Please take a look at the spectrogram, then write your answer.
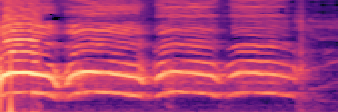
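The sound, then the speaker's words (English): A loud seagull call: a series of harsh, nasal cries running together in quick succession with no pauses between them, heard on its own with no one speaking. “Seagull!”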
